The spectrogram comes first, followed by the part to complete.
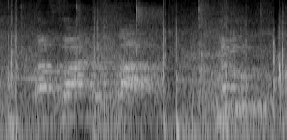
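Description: Step-routine stomps and cane taps on a hardwood gym floor: a quick run of sharp impacts, about three or four a second, with voices calling out over them.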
